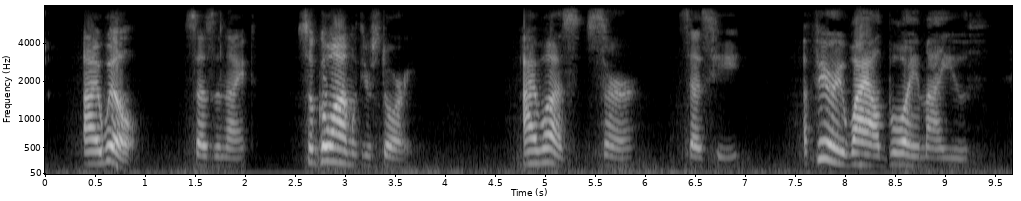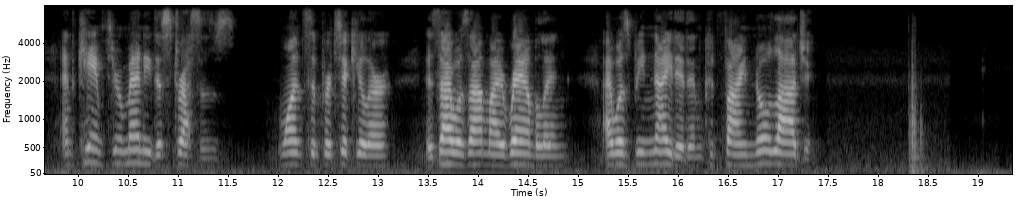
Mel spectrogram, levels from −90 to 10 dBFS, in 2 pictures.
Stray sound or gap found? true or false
true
